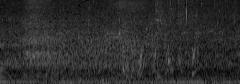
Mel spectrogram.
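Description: Outdoor background noise: a steady low rumble with a faint haze of noise above it, and a few faint short sounds about a second in.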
